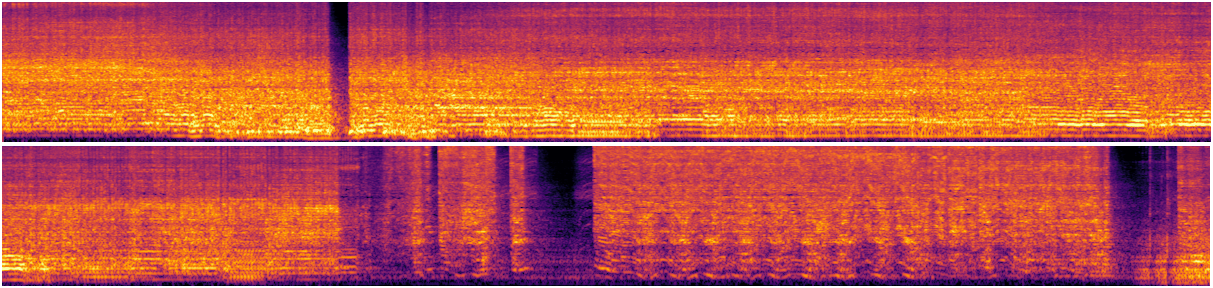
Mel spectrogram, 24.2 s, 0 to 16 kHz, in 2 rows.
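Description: A handheld power tool grinding and trimming the steel edge of a newly welded flared rear wheel arch on a Toyota AE86. It runs loud and steady, stopping briefly about three seconds in, pausing for a couple of seconds past the middle, and stopping again just before the end.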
